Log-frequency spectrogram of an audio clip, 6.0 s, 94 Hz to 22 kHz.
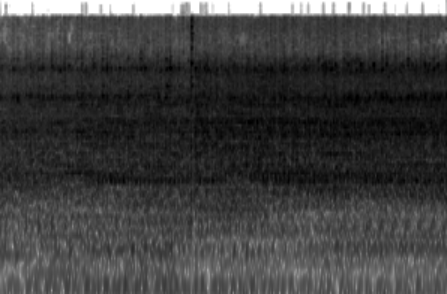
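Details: MCI coach with a Detroit Diesel S60 DDEC6 (425 hp at 2100 rpm): a steady, even idle hiss and hum with no missing beat.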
